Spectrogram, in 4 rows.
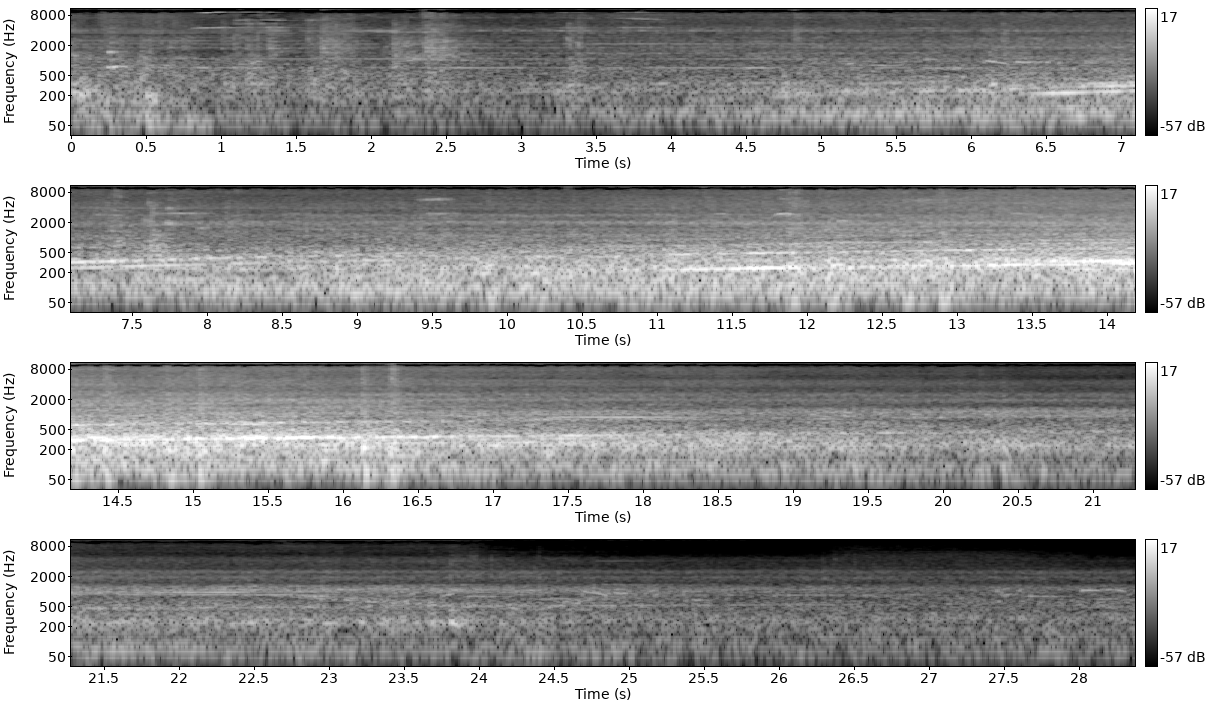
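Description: A 10-car JR Central electric train (313 series 1500 subseries coupled with 211 series 5000 subseries) pulls away from the platform. Its motor whine rises in pitch as it accelerates, growing loudest about halfway through, then fades as the train leaves.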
